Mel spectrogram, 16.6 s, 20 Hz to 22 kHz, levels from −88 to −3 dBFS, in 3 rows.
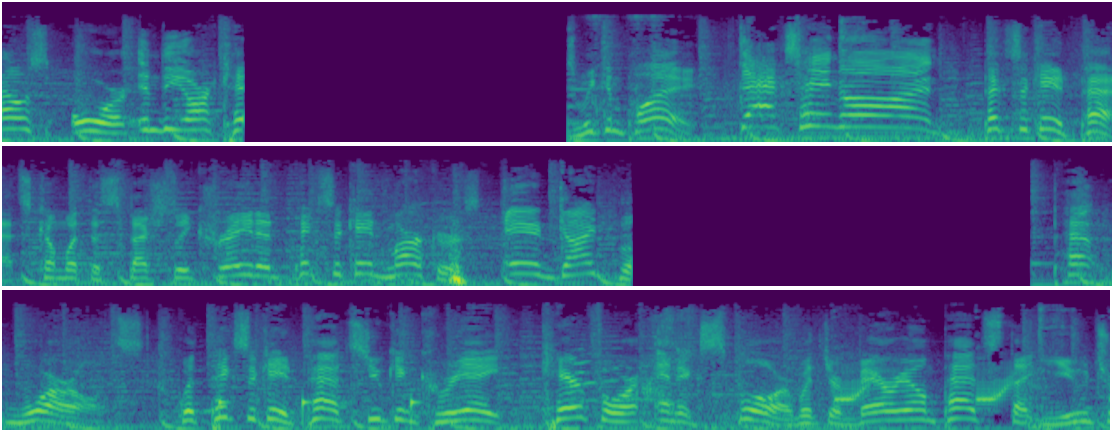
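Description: At 1.20 s the sound cuts to silence mid-flow and returns at 2.83 s, a gap of about 1.6 s; at 8.70 s it drops out again until 10.70 s, a full 2.0 s. These playback stalls are likely the player starving for data or its thread being blocked.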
